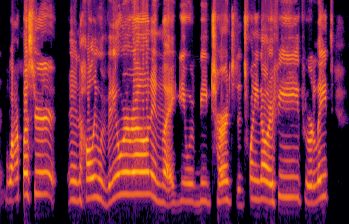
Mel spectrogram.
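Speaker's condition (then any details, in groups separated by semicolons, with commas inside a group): Cerebral palsy, spastic; from birth, muscle spasms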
